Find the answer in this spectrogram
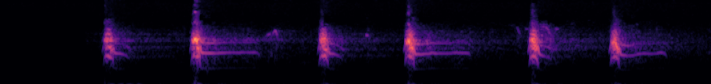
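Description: Scaled quail giving nasal two-part calls, a sharp note then a drawn-out falling tail, repeated three times in quick pairs against silence.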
